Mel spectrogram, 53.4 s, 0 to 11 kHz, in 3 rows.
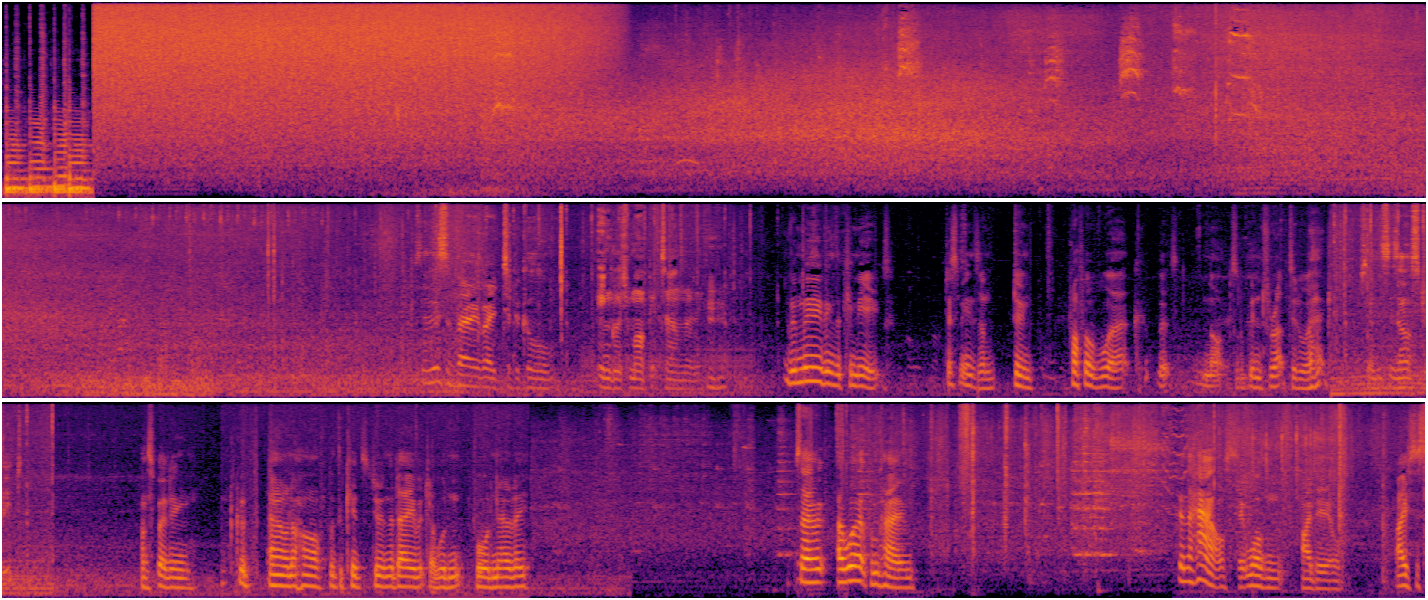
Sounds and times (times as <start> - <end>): Outside, rural or natural: 1.1 - 28.2, 32.0 - 53.3
Bird: 12.9 - 13.4, 14.0 - 15.8.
